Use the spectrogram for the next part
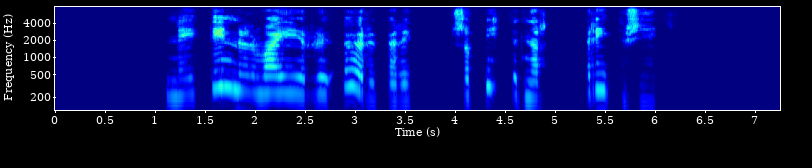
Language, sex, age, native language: Icelandic, female, 40-49, Finnish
